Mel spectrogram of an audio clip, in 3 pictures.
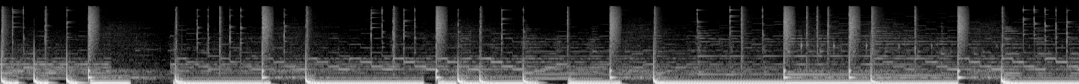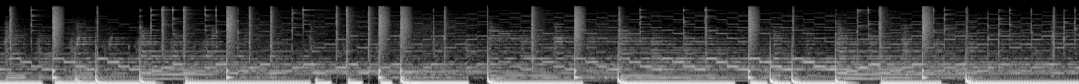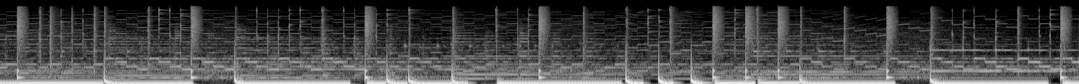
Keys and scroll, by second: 3.8 Return, 4.7 ctrl+t, 5.1 Down, 6.1 Down, 6.5 Right, 7.4 Up, 7.7 Return, 9.5 Down, 10.9 t, 12.1-15.1 typing, 15.6 Left, 16.8-21.6 typing, 17.3 Right, 18.2 Left, 19.1 Right, 19.4 Right, 22.7 2, 23.6 3, 23.9 Return, 24.7 6, 25.9-29.7 typing, 29.1 ctrl+Return, 29.8 Right, 31.9 ctrl+t.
